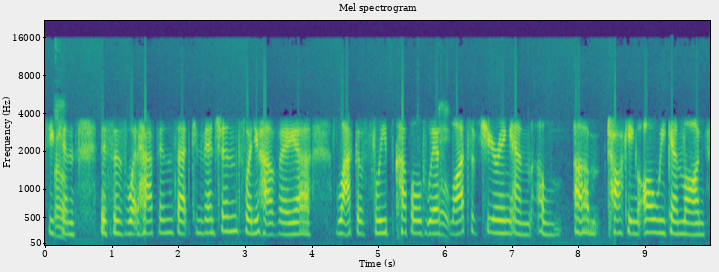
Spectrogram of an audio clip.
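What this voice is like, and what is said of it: Hoarse voice. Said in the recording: “my hoarse voice”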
